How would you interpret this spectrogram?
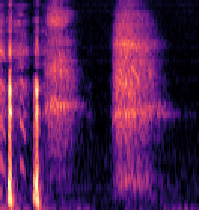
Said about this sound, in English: to start it right in the middle of a yawn.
